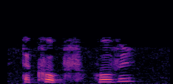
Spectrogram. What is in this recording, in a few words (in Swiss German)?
"kopfhowwel", Bas Rhin; vin; rabot de tête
